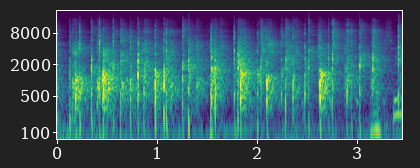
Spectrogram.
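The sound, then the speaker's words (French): An audience bursts into steady applause for the two members of a band, many hands clapping in a dense, crackling patter that stays loud and even throughout, with no voices standing out. “Ils sont tous les deux avec nous, c'est Georges et Manu, on les applaudit.”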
